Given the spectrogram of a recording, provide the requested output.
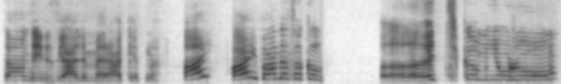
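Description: Brief: woman voicing frightened tiny kids, very high pitch, muffled lo-fi recording. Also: expressive, measured pace, dry recording. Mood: panicked. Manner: pleading, panicky cries for help. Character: small lost schoolchildren stuck in bushes. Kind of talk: toy doll role-play. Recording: dull lo-fi home recording.

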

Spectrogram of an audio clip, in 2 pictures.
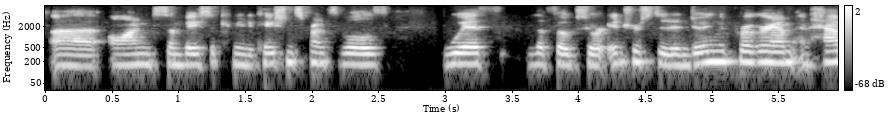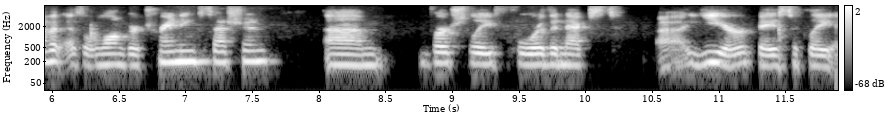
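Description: A young woman with a lowish voice hosts a livestream over a video call from an office. She talks in a chatty way, often pausing on fillers before she hands over to the next guest. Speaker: host.

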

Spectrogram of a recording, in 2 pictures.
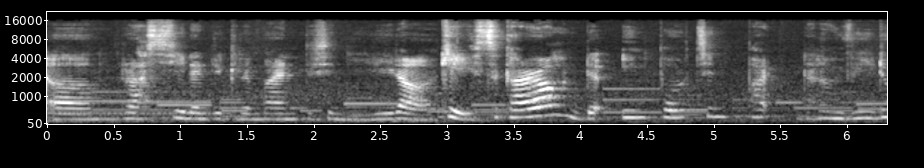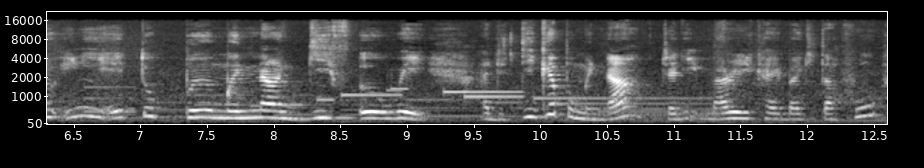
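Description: Young malaysian girl vlogger, highish voice, chatty to camera, music playing behind her. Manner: chatty, addresses viewers directly. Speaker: video blogger. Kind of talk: casual chat to camera, unboxing and giveaway. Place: small indoor room at home. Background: background music.

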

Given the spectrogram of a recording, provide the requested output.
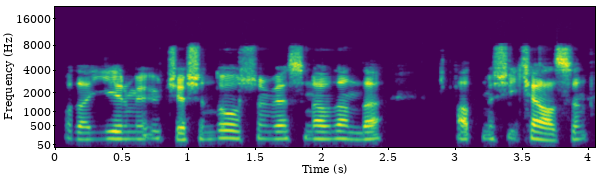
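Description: A man with a fairly high, bright voice and a gravelly edge, talking through a terminal tutorial step by step. He thinks aloud as he types and keeps turning to the viewers. The sound is dry and close, with no room around it. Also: monotone, moderate pace, no echo, lo-fi sound. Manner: thinks aloud while typing, keeps addressing viewers as "friends". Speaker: programming instructor. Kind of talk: screen-recorded terminal tutorial.

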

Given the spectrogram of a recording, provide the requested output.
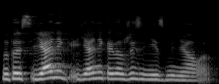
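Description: A young woman, a singer, talking candidly and casually in an interview, chatty and quick to laugh. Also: fairly high pitch, warm tone.

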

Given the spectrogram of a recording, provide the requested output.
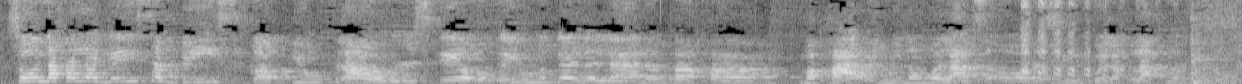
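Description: A woman's voice: fairly high pitch, fast, echoey room, background noise. A woman vlogger, chatting upbeat through a face mask in a small cafe. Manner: chatty, upbeat, mixes English in. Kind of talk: casual food review vlog.

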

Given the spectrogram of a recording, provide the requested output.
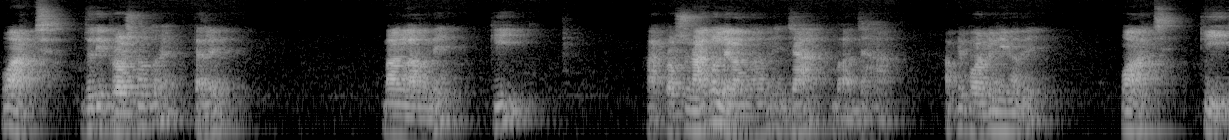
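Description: A man teaching an English lesson at a board, spelling out letters slowly and stressing key words. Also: fairly low pitch, fairly bright tone. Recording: echoey, distant, dull lo-fi recording.

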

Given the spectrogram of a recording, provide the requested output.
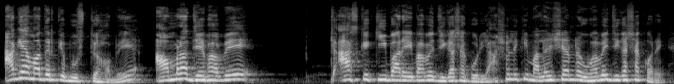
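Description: Man, language lesson, animated pitch, patient and repetitive. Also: fairly quick. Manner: repetitive, coaxing, checks understanding often. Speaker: language teacher. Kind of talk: explaining Malay vocabulary to viewers.

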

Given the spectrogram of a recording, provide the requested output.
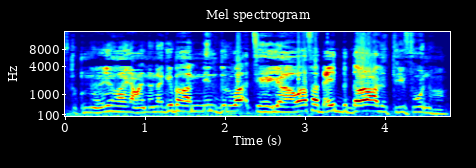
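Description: A man's voice: high-pitched, rapid-fire. A young man with an Egyptian accent making a prank phone call, talking in a pleading, whiny, melodramatic way. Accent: Egyptian Arabic. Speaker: prank caller.

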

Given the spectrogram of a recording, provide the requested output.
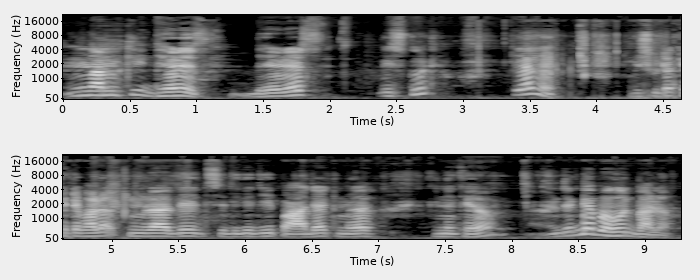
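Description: Young man, a bit hoarse, higher voice, casual vlog chatter, phone mic outdoors. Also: brisk. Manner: chatty, keeps asking "ঠিক আছে?". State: slightly hoarse. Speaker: vlogger. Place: outdoors in a village, fields and lanes. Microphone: handheld phone.

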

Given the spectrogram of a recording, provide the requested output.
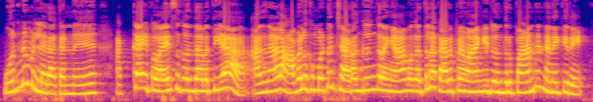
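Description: A woman voicing an older village aunt in a cartoon, with a slow, coaxing, motherly way of talking. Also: very high voice, sharp tone, highs cut off, pitched below the performer's own voice, exaggerated voice. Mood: soothing. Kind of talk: cartoon voice acting.

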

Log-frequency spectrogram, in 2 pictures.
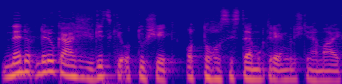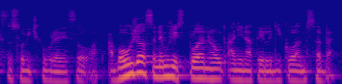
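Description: A man's voice: medium pitch, a little mellow. A man teaching English pronunciation in a casual tutorial, talking straight to the viewer in an informal, direct way.

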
